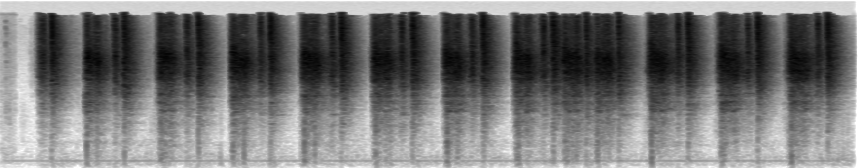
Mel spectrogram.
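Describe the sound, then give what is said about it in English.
A Colombian maracón shaker played in a steady, repeating pattern of bright, hissing shakes, heard alone with no voices. “So let's listen to the maracón.”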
